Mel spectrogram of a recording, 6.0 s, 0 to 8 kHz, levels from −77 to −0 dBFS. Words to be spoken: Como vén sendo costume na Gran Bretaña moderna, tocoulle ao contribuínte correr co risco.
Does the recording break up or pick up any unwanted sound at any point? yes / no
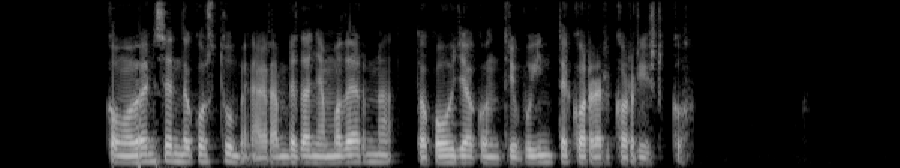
no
